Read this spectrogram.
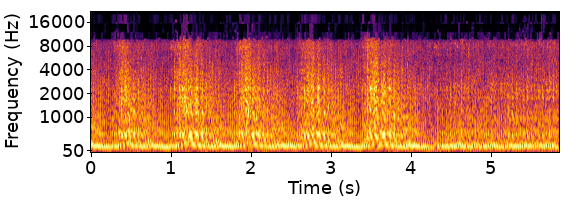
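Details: Yamaha Jupiter Z bored-up engine used daily, fresh oil, new spark plug and fuel: loud deep single-cylinder exhaust through repeated blips, revs climbing and dropping cleanly without misfires; normal running.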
